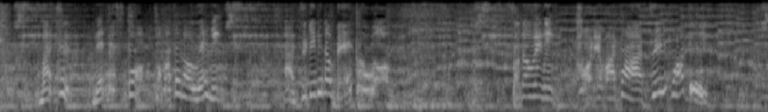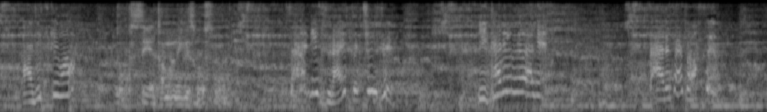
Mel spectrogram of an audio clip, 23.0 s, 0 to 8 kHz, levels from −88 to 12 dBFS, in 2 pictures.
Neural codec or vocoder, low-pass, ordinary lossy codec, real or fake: codec, 16 kHz, 4 kbps, FunCodec, trained on LibriTTS, 50 frames a second; 7.2 kHz; none; fake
